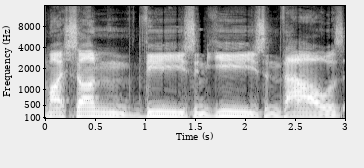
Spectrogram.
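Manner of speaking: put-on very slow, very proper, stately old-fashioned kingly voice. Retelling how the game's king talks: imitating a very proper king. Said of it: "is very proper".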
